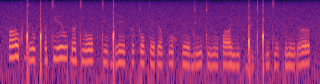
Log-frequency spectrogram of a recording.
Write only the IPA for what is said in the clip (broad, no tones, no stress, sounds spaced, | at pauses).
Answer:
ʌː xʷ ɡ͡ǃ e u̯ ǃʰ ə tʲ eː u̯ ɗ ə˞ tʲ oː k tʲ ə u̯ ɡ͡ǃ eː k ə k ɾ o k ɾ e ɗ əː kʷ ʌ xʷ k eː d y t yː u̯ p ʌː j y k ɡ͡ǃ y tʲ ǃʼ i tʲ əː k ɾ y nʲ ɗ ə˞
